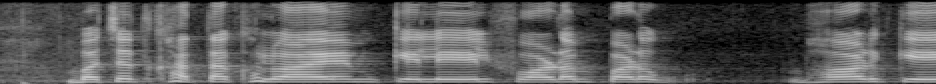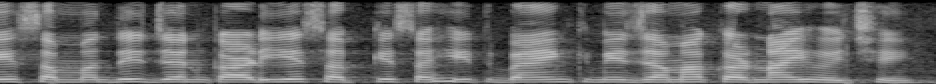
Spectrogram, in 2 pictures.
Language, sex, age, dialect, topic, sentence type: Magahi, female, 31-35, Western, banking, statement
